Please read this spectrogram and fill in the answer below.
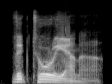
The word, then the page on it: Victoriana: British English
